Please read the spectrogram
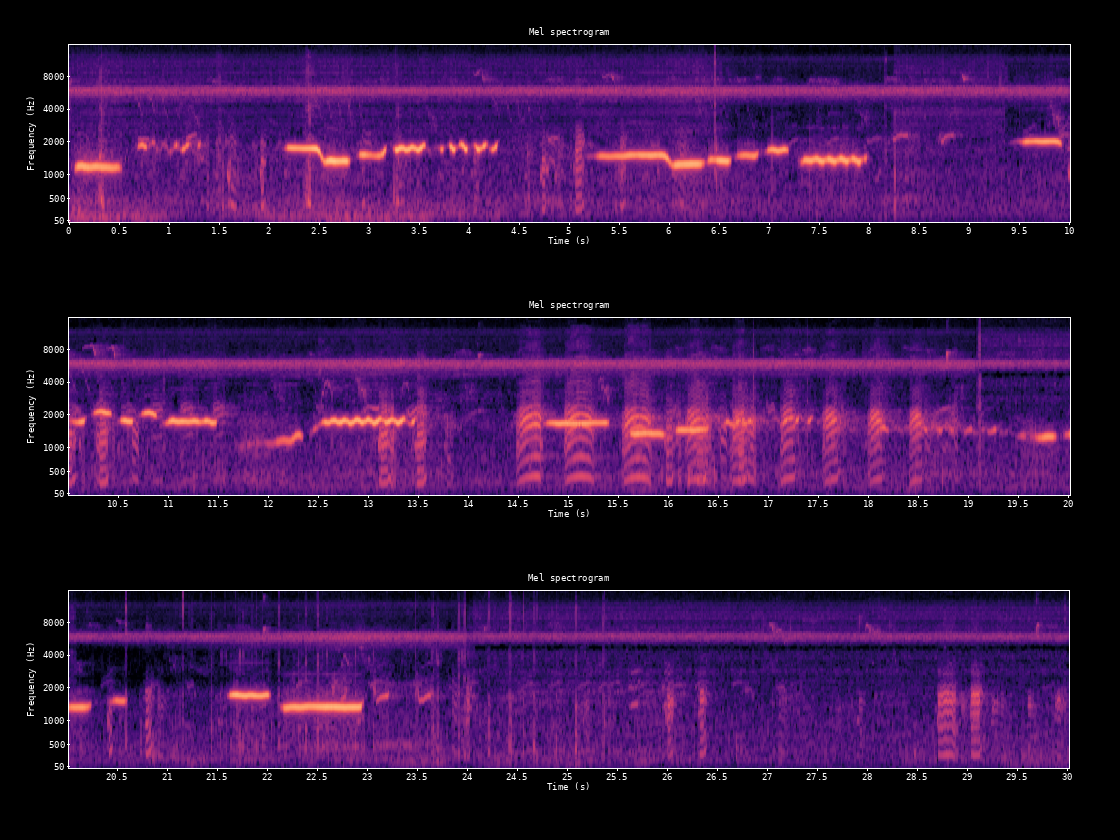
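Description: A person whistles a string of held notes and short warbling trills, calling to a male northern cardinal. A run of short, lower honking calls comes in partway through and again near the end, over a steady high-pitched drone.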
